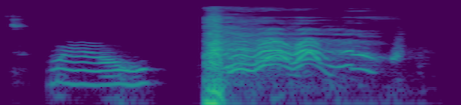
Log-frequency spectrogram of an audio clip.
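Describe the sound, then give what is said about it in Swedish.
A person imitates a cat with two drawn-out meows: a softer, wavering one, then a louder, strained, yowling one with a rising-and-falling pitch, with no other talk. “Innerst inne mjauar jag alltid.”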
